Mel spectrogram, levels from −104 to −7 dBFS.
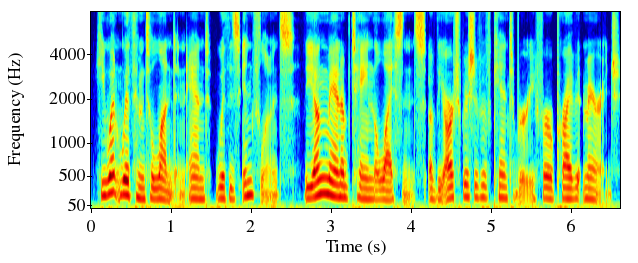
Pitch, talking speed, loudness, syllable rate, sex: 170 Hz, 225 wpm, -20 LUFS, 6.5 syllables/s, female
